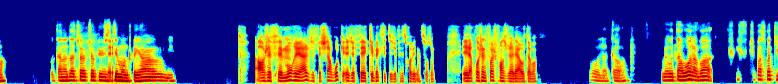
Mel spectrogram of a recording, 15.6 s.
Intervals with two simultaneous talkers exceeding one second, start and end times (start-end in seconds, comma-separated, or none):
none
